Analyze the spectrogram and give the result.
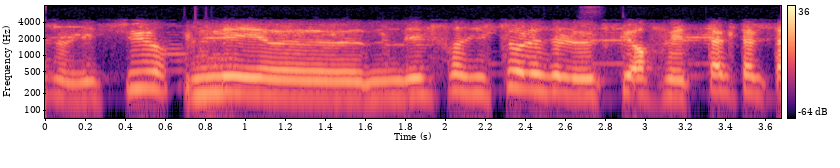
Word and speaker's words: extrasystoles: Alors, Jimmy, les extrasystoles, parce que je crois que c'est comme ça plutôt qu'il faut le prononcer.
